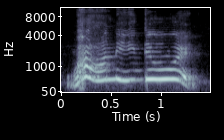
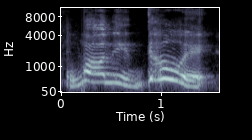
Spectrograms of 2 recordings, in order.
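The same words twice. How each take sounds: First: High, loud church praise; praise exclamation. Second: Said in the usual way. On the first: Real, not acted. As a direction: belt it like a praise shout.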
